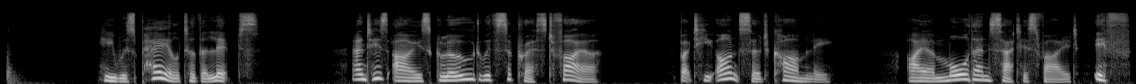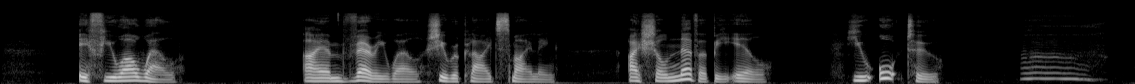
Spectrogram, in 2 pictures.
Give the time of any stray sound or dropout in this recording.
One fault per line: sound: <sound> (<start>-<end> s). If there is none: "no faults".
sound: thud (0.1-0.6 s)
sound: sigh (21.5-22.5 s)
